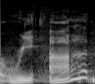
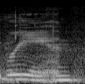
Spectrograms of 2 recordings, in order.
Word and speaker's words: Rianne: But we'll be talking to Greg and his lovely daughter, Rihanna. Did I say it right? Rianne. Close enough. Practiced like 30 minutes before. Rianne, like Leanne, but with an R.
